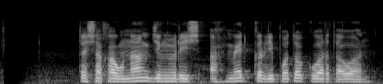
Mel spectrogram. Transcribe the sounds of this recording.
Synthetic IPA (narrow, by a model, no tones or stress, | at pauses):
t̪ɛsakaunaŋd͡ʒɨŋɾisahmɛd̪̚kɨrdipɔt̪ɔkəwart̪awan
